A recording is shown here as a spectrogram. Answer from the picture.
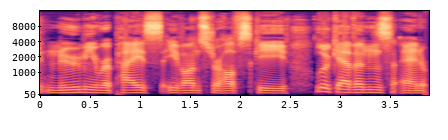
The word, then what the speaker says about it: Noomi Rapace: Noomi Rapace.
